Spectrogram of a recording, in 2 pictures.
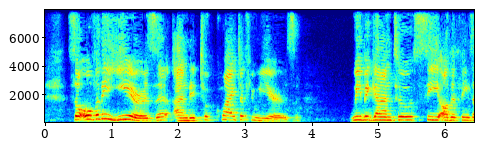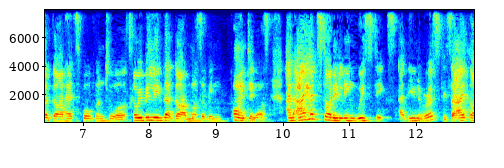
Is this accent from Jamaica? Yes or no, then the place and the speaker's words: yes; Jamaica; moved away as an adult; now in Panama; as a Jamaican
